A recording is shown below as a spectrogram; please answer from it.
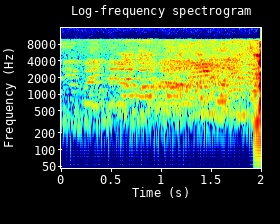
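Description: Faint murmur of voices in a large hall, with a man's amplified voice starting loudly right at the end.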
